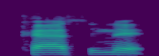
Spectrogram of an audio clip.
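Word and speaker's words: Kai Cenat: Okay, Kai Sinet, Kai Sinet, the Kai Sinet youngin, man.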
